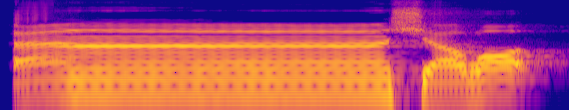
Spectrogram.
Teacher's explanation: نون ساکن کے بعد شین حروف اخفا میں سے آ رہی ہے، اس لیے یہاں پر غنہ کیا جا رہا ہے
